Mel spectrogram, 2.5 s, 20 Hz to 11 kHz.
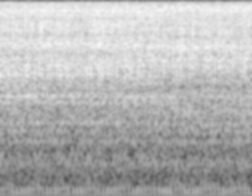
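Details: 2003 Suzuki Jimny JB23W with the K6A engine idling after a water pump replacement: a fast, even beat with a smooth steady tone and no ticking or squealing, a healthy idle.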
